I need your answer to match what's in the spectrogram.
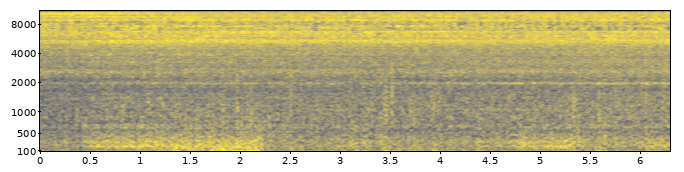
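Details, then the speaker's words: Ford F600 truck, carbureted V8 after Holley 4412S two-barrel tuneup, air screws adjusted and idle turned way down: low steady even rumble with no stumble or hunting; running smooth. "Okay. Right in there is where she's happy. She's still running smooth even though we got the idle way down."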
